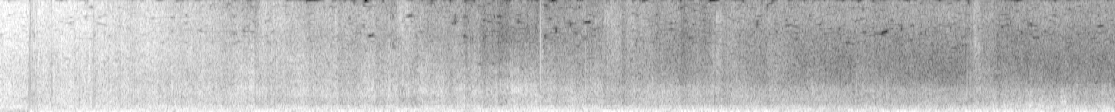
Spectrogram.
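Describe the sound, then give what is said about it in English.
A loud thunder from heat lightning rolls on steadily for several seconds, a dense, deep rumble with crackling texture throughout and no clear breaks. No one speaks over it. “Just heat lightning.”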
